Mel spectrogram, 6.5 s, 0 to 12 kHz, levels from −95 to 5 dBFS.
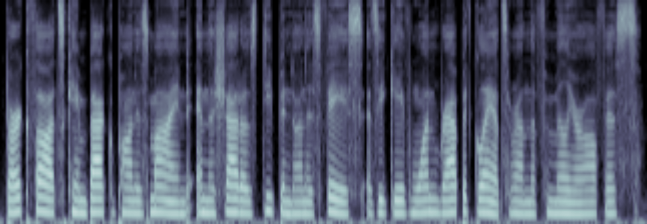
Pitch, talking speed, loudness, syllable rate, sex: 185 Hz, 220 wpm, -18 LUFS, 5.6 syllables/s, female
